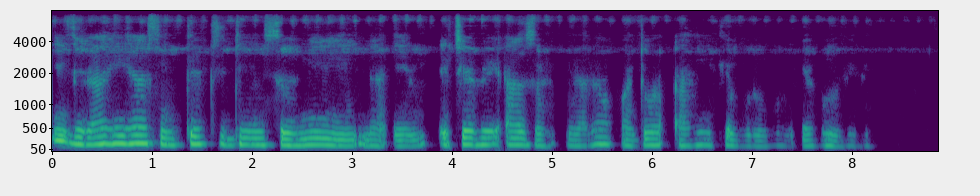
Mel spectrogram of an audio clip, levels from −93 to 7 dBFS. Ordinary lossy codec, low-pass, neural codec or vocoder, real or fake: none; 7.2 kHz; codec, 32 kHz, 1.9 kbps, SNAC; fake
